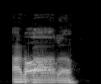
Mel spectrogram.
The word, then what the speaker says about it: Adebayo: Adebayo.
